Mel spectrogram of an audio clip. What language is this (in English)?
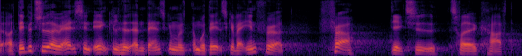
Danish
